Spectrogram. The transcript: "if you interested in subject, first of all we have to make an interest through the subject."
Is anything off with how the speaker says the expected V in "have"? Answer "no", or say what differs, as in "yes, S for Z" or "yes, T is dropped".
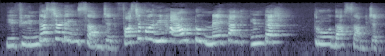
yes, W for V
